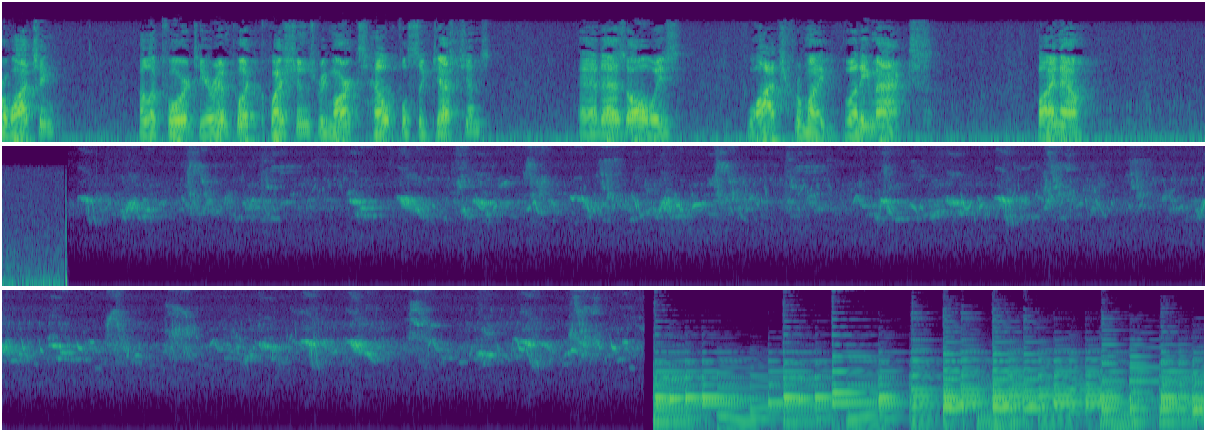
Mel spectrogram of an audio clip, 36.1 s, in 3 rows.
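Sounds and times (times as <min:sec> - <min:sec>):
birds chirping: 0:12.7 - 0:30.6.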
